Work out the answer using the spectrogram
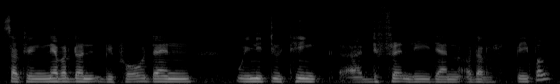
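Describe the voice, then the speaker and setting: A man's voice: medium pitch, flat delivery, moderate pace, darkish tone. A man from Nepal with a Nepali accent, answering interview questions in a radio studio, hesitant and full of "uh" and "um". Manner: hesitant, many "uh" and "um", simple phrasing. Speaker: guest, mountaineer.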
